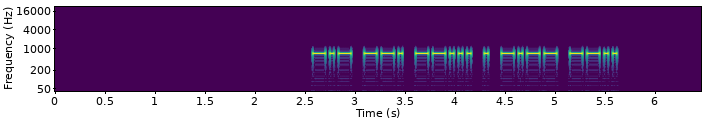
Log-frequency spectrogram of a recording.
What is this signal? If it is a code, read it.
Morse code, heard as a keyed tone, about 27 wpm, 700 Hz. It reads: KG7EYZ
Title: USA Call Signs - 6 Characters - Repeated 3x - 28wpm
